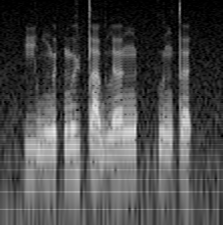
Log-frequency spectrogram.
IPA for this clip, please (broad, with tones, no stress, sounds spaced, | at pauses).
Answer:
iː˨˩ w ŋ ɵ˨ t̚ m ɵ˧ ɥ t̪ aː˨˩ w l ɐ˧ ŋ | kʷ ɐ˨˩ ŋ t̪ ɐ˨ t̚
